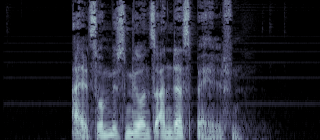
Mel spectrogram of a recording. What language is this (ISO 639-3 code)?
deu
